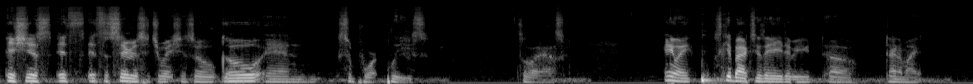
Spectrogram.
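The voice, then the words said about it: Raspy voice. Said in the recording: “my voice is a little raspy”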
